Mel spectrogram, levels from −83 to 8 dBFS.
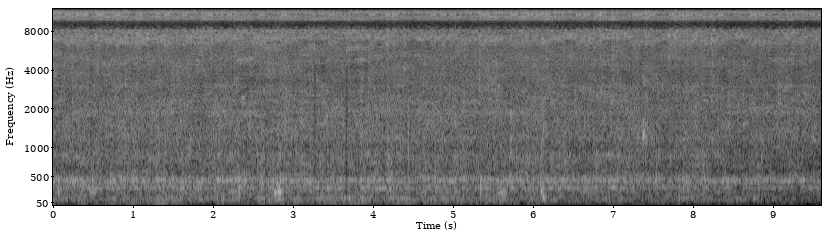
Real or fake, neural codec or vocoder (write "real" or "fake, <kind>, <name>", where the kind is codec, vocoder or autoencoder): fake, codec, SNAC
